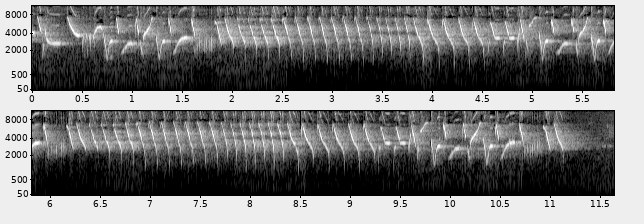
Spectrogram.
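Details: Black-red mosaic canary singing a long, continuous song of rapid, sharp trills and chattering rolls, high-pitched and dense, with brief rising whistled notes between fast repeated phrases; no other sounds stand out.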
